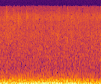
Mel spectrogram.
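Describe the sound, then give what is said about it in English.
A steady, dense wash of heavy autumn rain falling on an old narrow road, with a deep, continuous rumble beneath it, like thunder rolling through a storm, sustained with no voices. “So it was that I found these five words repeating in my mind as I trudged fruitlessly down the old narrow road through a deluge, hoping that I could find any kind of shelter.”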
